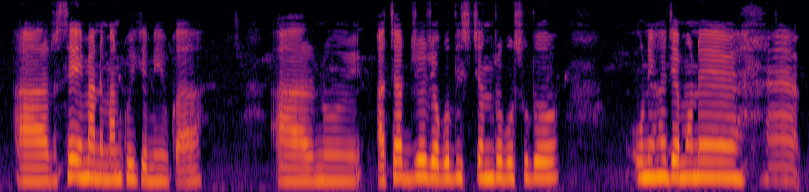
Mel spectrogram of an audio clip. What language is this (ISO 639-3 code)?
sat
